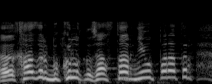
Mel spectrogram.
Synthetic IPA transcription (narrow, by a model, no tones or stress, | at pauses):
əqʰɑzɪɾbʏkʲɪlʒɑst̪ɑɾne̞op̚bɑɾɑt̪əɾ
